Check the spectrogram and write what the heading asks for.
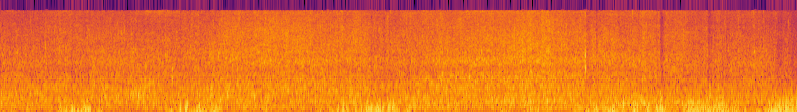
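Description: Wind gusting on the microphone with irregular low rumbles, over the steady wash of sea waves.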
